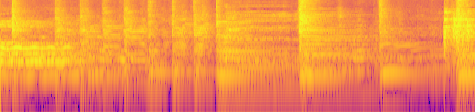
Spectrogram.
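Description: Acoustic guitar strumming the instrumental break of a song, with a bass note about once a second. A held sung note with vibrato fades out about a second in.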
